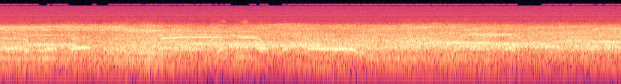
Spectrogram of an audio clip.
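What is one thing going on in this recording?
A man sings into a microphone through loudspeakers.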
